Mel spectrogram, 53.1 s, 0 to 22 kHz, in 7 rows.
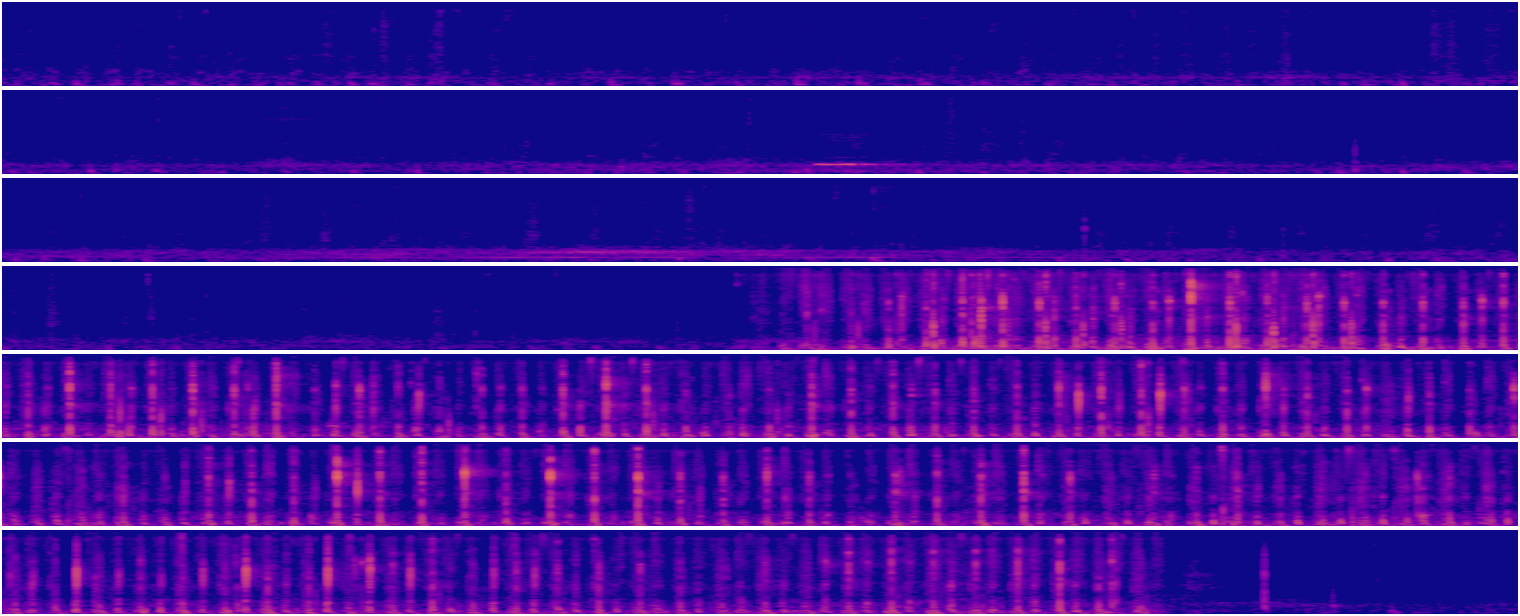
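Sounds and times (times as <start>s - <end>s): hands patting a head: 26.4s - 51.4s.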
